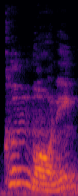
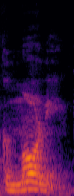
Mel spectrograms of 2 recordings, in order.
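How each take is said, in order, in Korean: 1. 강세는 good에 있어요. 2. 강세는 morning에 있어요. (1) "good morning 앞에 액센트를 두고 하면 그거는 응답하는 말이에요" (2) "처음 인사한 사람은 morning에 액센트를 줍니다"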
